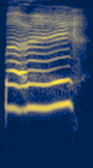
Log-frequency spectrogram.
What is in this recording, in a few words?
human 3 year old english boy says mummy softly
